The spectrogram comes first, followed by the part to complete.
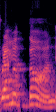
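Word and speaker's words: Ramadan: But Ramathon is its pronunciation. Just it's spelled with a D because it's Arabic.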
